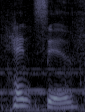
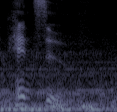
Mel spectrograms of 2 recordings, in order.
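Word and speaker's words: Pensieve: So when it's pensive, I haven't heard characters say it. All I've done is read it. And because it's a made-up word, I've just been, I guess I've been saying it wrong my whole life. It's a pensive.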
